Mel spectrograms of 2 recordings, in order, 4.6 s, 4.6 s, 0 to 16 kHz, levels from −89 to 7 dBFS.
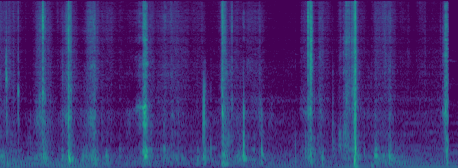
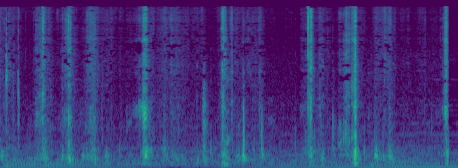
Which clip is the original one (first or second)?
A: second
